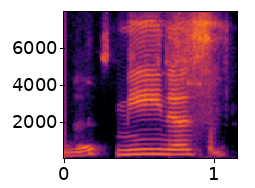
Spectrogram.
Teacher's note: सीन में सीटी पाई जाती है, और सांस जो है वो सांस चलती है इसमें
